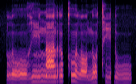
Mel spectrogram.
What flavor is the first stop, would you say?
aspirated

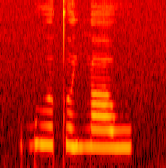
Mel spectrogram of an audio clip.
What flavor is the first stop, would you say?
implosive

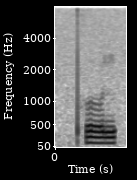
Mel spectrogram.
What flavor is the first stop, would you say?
aspirated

